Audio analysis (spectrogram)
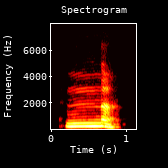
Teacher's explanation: When you pronounce n, the air doesn't go out of your mouth, it goes through your nose, and you can feel it if you put your hand here.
